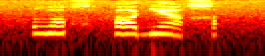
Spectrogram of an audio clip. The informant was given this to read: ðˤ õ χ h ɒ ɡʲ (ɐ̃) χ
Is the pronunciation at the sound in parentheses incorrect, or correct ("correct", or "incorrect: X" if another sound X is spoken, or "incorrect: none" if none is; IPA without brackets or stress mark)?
correct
